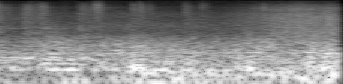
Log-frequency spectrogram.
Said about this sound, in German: Draußen entlud sich ein Gewitter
